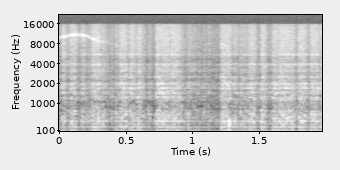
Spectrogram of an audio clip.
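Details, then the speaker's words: Epiphone Valve Special tube guitar amp with master volume at zero: steady mains hum with irregular crackles and pops, worse on first test; fault lies after volume pot, output tube suspected. "but you see i've got a hell of a lot of noise coming out with absolutely no master volume the volume is on zero here and it's still noisy as hell"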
